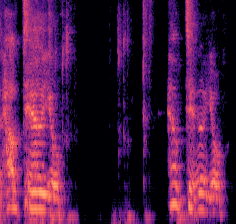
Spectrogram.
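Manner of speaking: lightly put-on indignant girl voice; two half-serious scolding repeats; imitating Greta Thunberg. Quoting the climate activist to his co-host, mild mock scolding. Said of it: "Greta Thunberg, when she said".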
